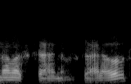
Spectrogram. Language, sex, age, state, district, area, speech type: Hindi, male, 45-60, Uttar Pradesh, Prayagraj, rural, conversation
